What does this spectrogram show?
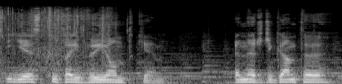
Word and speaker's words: Nergigante: Nerdżigante, Nerdżigante, Nerdżigante, nie Nergigante Za dużo z Madzionką przebywam czasu i ona zawsze mówi ,,Nergigante!"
